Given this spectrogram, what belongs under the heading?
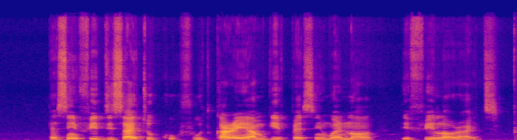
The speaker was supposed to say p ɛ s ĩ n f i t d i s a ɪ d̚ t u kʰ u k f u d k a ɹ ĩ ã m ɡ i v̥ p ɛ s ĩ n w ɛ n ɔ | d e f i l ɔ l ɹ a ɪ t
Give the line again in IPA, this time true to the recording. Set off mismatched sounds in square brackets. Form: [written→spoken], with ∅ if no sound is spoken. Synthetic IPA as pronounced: p ɛ s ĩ n f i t d i s a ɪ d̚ t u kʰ u k f u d k a ɹ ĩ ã m ɡ i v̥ p ɛ s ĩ n w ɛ n ɔ | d e f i l ɔ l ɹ a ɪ t

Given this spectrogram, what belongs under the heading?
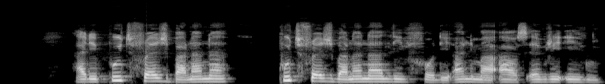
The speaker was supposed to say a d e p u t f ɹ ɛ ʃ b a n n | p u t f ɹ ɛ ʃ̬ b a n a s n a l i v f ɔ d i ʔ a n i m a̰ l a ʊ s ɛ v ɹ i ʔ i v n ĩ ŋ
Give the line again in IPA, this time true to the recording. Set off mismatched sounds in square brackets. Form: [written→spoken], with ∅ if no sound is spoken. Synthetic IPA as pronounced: a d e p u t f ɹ ɛ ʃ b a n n | p u t f ɹ ɛ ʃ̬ b a n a [s→∅] n a l i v f ɔ d i ʔ a n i m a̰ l a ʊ s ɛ v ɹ i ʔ i v n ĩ ŋ

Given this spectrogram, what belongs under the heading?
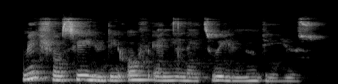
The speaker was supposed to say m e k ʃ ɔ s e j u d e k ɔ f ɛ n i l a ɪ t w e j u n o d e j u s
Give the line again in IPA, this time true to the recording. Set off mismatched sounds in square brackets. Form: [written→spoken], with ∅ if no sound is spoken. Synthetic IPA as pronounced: m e k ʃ ɔ s e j u d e [k→ʔ] ɔ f ɛ n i l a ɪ t w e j u n o d e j u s

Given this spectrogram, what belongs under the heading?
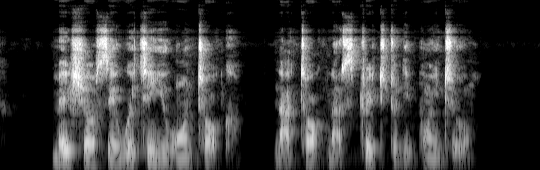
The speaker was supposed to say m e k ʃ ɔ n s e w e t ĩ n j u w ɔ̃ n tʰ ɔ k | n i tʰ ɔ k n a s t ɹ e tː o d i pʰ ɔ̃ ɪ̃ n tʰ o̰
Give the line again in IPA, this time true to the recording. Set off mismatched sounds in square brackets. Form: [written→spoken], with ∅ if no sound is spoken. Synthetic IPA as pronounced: m e k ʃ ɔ [n→∅] s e w e t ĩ n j u w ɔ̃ n tʰ ɔ k | n [i→a] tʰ ɔ k n a s t ɹ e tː [o→u] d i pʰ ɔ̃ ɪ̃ n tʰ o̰

